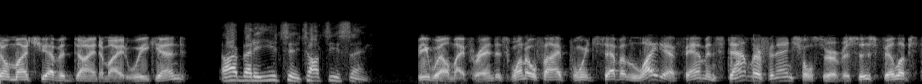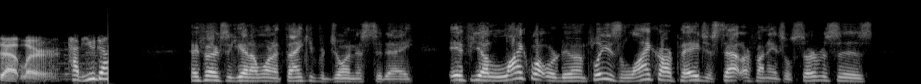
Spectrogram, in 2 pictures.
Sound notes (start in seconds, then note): 9.4 radio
